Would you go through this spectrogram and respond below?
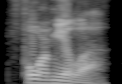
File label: "formula", American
